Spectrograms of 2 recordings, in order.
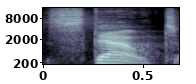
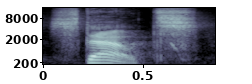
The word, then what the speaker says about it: Stout: The fan-favorite pregame bar for shows at MSG is Stout on 33rd Street. Adam pronounced it as Stouts.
